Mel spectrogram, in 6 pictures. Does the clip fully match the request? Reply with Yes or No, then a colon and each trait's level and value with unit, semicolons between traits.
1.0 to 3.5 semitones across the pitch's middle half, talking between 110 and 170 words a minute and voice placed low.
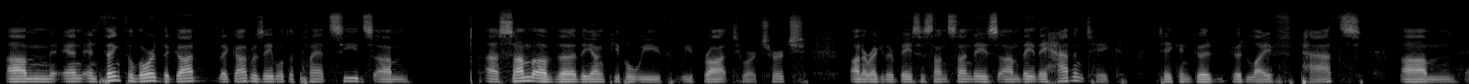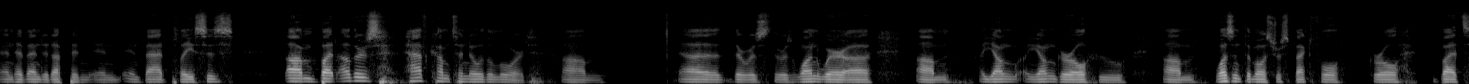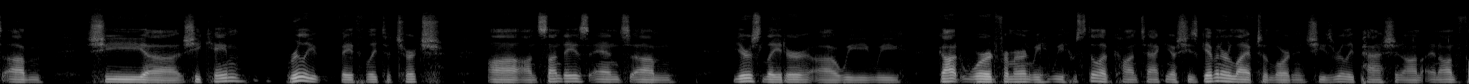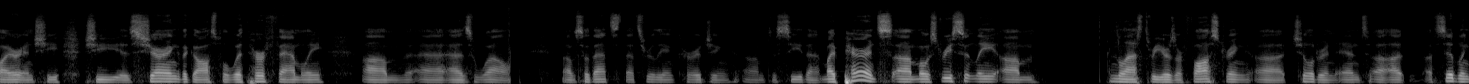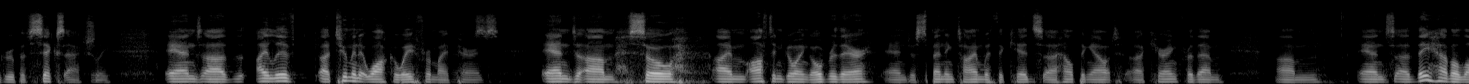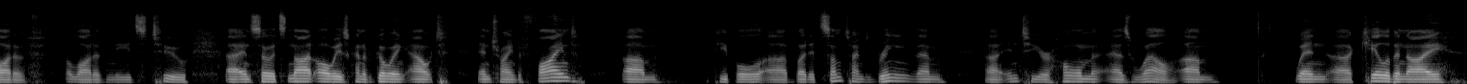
No: narrow, 2.5 semitones; average, 180 wpm; low, 115 Hz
